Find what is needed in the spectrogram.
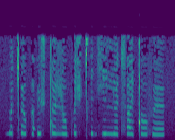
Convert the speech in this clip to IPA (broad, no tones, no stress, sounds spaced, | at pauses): ɡ œ ǀʰ ø o̯ k ɐ ʔ y ʃ ǃ ø ɮ o pʰ ə ʃ ǀʰ i ɡ ç i ɲ ø t͡sʰ ɐ e̯ ǃ o f ø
